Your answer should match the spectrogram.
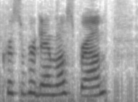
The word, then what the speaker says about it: Christopher Demos-Brown: So we'd just like to start off with Christopher Damos Brown. Am I pronouncing your name correctly?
